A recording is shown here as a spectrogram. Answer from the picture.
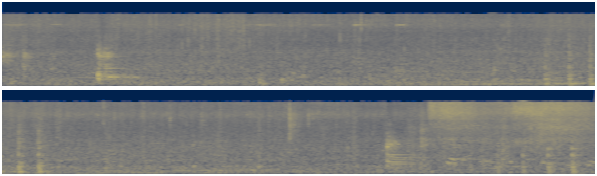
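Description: Spice paste frying in hot oil in a large metal wok: a steady sizzle, with a few knocks of the metal spatula and ladle against the wok. The sizzle swells louder near the end as a ladle of powder goes into the pan.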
